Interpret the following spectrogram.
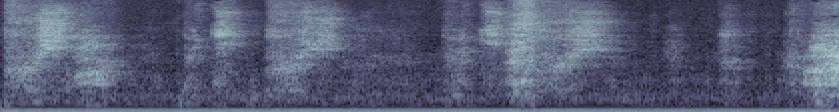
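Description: A dog sniffing and snuffling in about four short bursts as it noses into another dog's fur.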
